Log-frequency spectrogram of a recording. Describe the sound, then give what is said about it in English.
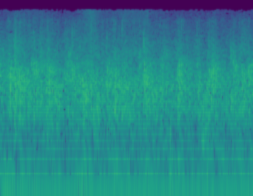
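An audience claps their hands for Jesus in a steady, dense burst of applause that holds evenly for a few seconds, a bright crackling wash of many palms with no voices over it. “Can you clap for Jesus?”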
